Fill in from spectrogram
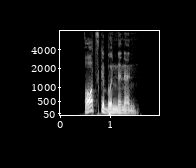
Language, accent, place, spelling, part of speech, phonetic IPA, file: German, Germany, Berlin, ortsgebundenen, adjective, [ˈɔʁt͡sɡəˌbʊndənən], De-ortsgebundenen.ogg
- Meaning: inflection of ortsgebunden: 1. strong genitive masculine/neuter singular 2. weak/mixed genitive/dative all-gender singular 3. strong/weak/mixed accusative masculine singular 4. strong dative plural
